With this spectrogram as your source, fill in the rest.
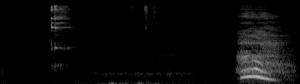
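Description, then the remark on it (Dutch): A drawn-out yawn near the end rises into a voiced, sliding tone that falls away, after a short bright clink and a few seconds of quiet breathy rustling. “ik blijf maar geeuwen.”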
